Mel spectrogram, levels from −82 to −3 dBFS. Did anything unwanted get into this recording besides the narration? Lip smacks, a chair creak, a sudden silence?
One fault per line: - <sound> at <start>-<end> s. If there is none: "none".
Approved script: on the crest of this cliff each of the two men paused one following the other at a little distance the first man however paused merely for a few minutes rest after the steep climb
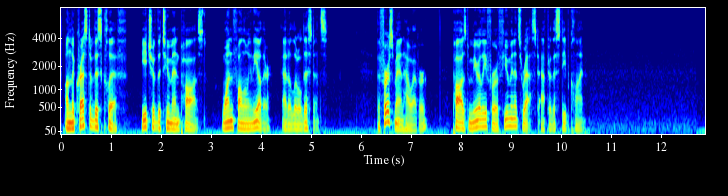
none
